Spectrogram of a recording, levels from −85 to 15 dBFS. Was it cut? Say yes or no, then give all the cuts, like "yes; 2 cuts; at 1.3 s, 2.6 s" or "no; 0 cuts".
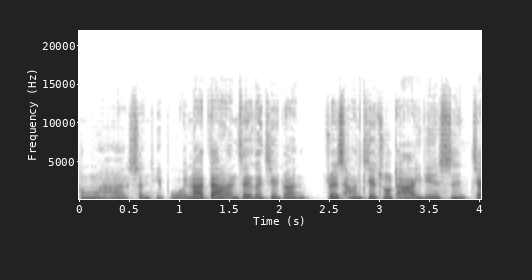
no; 0 cuts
